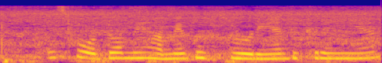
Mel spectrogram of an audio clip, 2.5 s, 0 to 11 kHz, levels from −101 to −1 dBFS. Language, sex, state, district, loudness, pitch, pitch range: Hindi, female, Punjab, Pathankot, -13 LUFS, 275 Hz, 255-280 Hz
